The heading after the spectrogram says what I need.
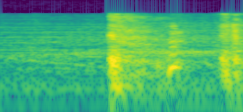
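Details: Adult woman at a campaign rally: after a brief quiet moment, three short, harsh coughs in quick succession, the start of a coughing fit.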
